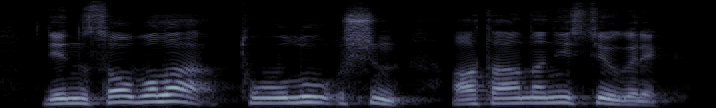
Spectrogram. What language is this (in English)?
Kazakh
